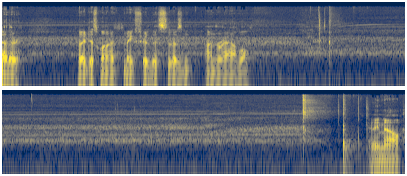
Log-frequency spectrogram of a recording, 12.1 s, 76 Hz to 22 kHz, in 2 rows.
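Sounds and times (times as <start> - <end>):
hot knife whining: 0.0 - 11.0.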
